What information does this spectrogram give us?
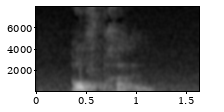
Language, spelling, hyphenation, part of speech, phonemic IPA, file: German, aufprallen, auf‧pral‧len, verb, /ˈaʊ̯fˌpʁalən/, De-aufprallen.ogg
- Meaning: to impinge, to impact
